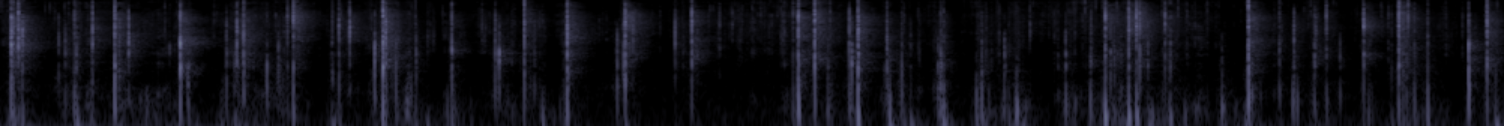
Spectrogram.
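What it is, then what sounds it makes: Cellophane-wrapped tea box. Long black and red nails scratch and crinkle the thin cellophane wrapped around a small green tea box held close to the microphone. The result is a dense run of sharp, bright crackles and tearing-like crinkles with almost no low end, each burst stopping almost instantly.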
